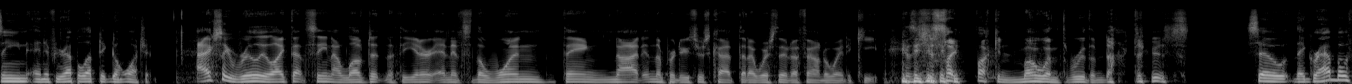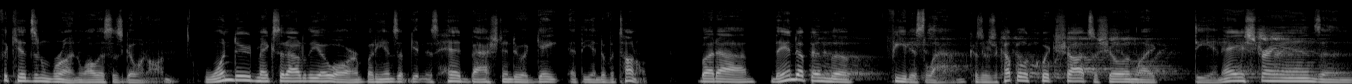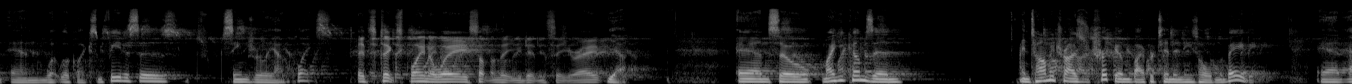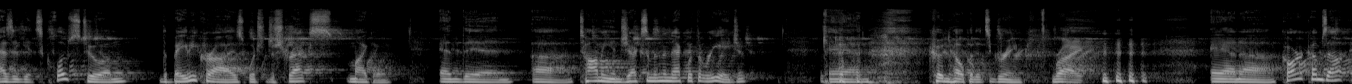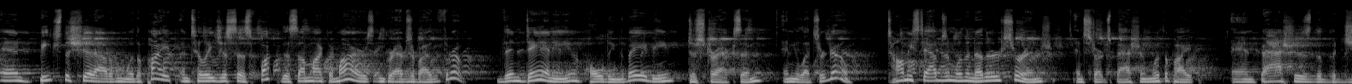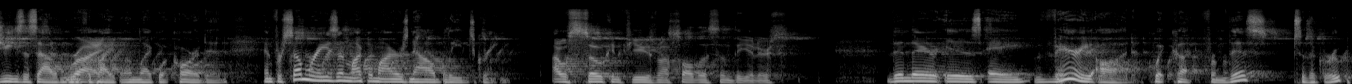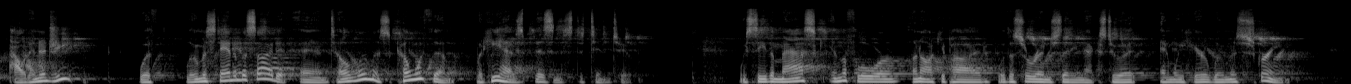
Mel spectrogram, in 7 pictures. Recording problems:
echo of what is said; noticeable; from 22 s on; 120 ms later, 15 dB below the speech
abrupt cut into speech; at the start

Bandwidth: 14 kHz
